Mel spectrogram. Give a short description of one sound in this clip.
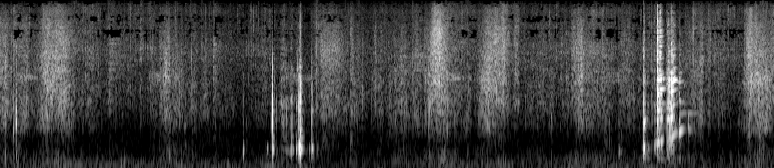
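A lid clicks and taps as a small container is opened and closed.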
